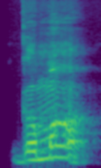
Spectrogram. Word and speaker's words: Gomer: Gomer. Hebrew. Gimel Mem Resh. Pronounced Gomer.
